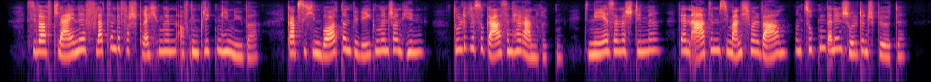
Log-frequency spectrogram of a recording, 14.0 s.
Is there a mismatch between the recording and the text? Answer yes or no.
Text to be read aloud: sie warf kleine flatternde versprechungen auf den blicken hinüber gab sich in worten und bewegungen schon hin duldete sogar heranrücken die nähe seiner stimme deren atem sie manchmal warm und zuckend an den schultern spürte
yes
